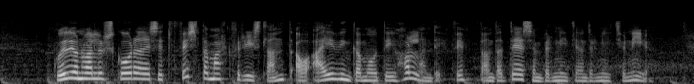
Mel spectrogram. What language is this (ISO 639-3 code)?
isl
